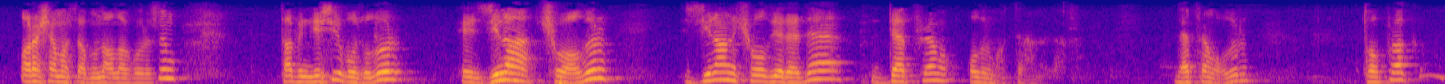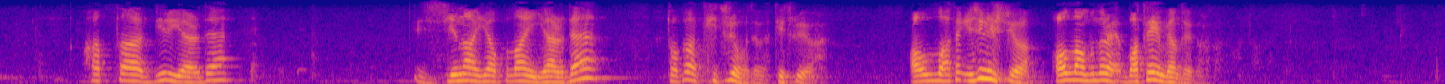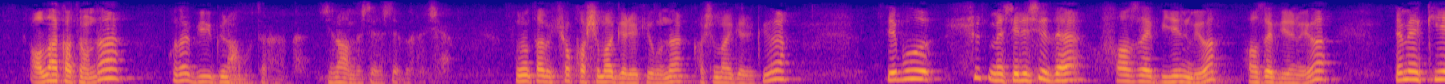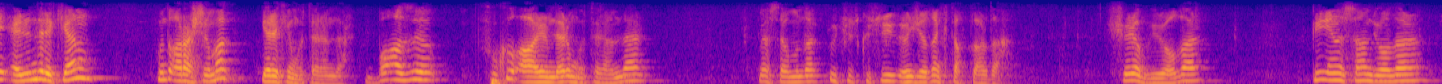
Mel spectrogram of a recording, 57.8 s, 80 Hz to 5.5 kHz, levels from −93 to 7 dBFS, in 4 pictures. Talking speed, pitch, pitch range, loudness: 90 wpm, 185 Hz, 155-215 Hz, -21 LUFS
